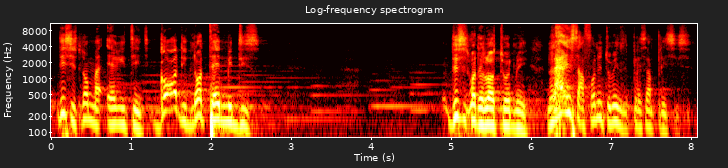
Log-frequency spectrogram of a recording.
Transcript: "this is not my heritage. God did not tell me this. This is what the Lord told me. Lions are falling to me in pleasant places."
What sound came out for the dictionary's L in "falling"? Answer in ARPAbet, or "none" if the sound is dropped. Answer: N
